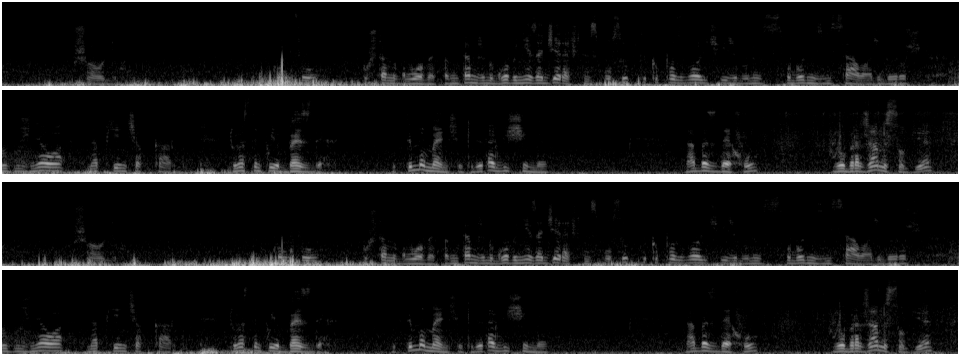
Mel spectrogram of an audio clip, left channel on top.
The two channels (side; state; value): both; normal; correlation 0.33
